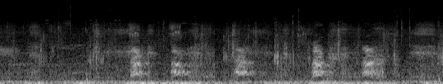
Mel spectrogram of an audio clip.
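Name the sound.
dogs barking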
